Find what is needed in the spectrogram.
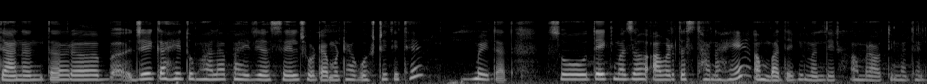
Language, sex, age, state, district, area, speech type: Marathi, female, 30-45, Maharashtra, Amravati, urban, spontaneous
